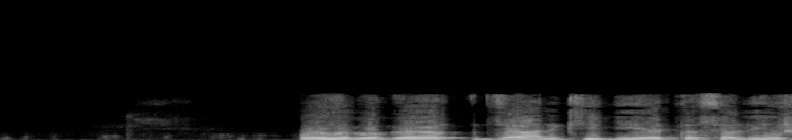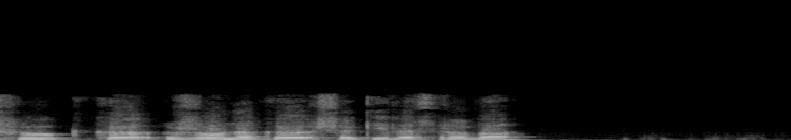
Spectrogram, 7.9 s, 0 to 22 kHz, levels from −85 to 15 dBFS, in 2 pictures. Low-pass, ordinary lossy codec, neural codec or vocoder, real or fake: 7.2 kHz; AAC, 32 kbps; codec, 16 kHz, 8 kbps, FreqCodec, smaller model; fake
